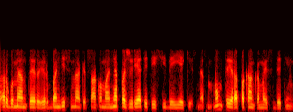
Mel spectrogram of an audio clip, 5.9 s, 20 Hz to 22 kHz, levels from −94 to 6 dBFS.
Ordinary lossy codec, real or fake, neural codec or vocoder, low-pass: Opus, 32 kbps; real; none; 3.6 kHz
